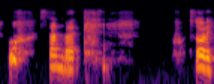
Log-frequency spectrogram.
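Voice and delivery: real emotion, half laughing it off; welling up and laughing through it; choked-up laugh. Real, not acted. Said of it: "He's made me feel quite emotional".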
